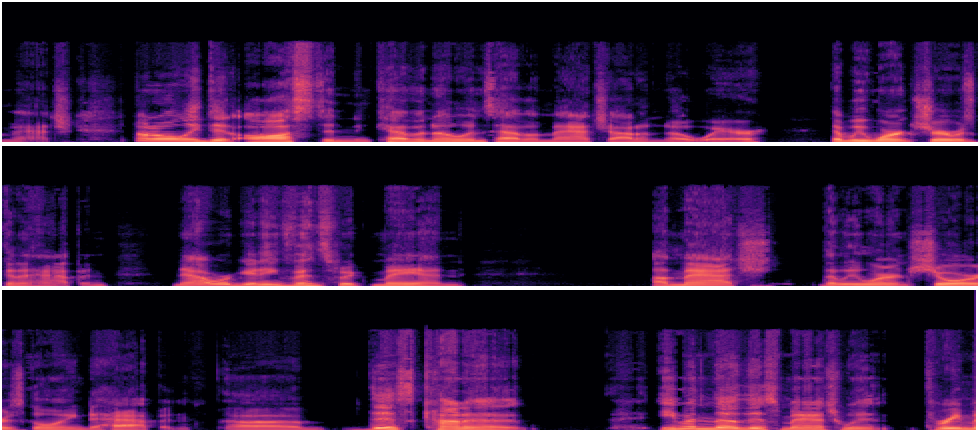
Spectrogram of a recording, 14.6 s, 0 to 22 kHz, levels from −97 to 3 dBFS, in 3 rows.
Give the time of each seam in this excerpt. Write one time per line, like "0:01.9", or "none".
0:10.8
